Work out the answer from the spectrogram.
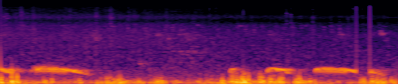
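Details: Spotted dove decoy bird giving clear, mellow cooing notes, some drawn out and gently falling, in two short phrases separated by a pause. A low rumble underneath, plus a couple of sharp clicks.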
